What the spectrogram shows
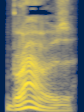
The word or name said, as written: browse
